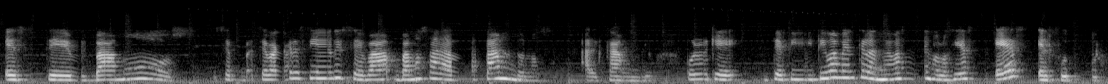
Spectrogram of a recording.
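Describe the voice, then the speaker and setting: Speaking at a measured pace with few pauses and a voice on the high side, this middle-aged Costa Rican woman responds to an interviewer earnestly. She co-founded a community radio organization and repeats phrases to drive points home, while background music plays under muffled, lo-fi sound.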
